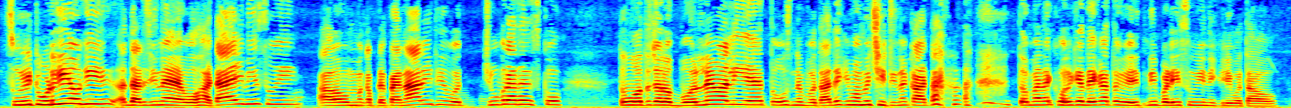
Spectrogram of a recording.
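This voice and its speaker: Bright-voiced young woman vlogger. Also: high voice, moderate pace, no room sound. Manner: chatty, animated, laughs often. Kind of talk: casual storytelling vlog. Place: at home, near farm animals.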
